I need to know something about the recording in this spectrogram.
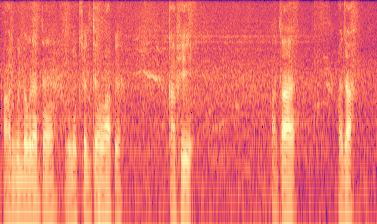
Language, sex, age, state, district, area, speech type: Urdu, male, 45-60, Bihar, Darbhanga, rural, spontaneous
